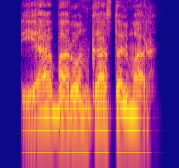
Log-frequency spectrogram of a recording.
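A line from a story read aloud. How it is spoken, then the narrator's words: Confident tone. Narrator (Russian): уверенным тоном произнес я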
